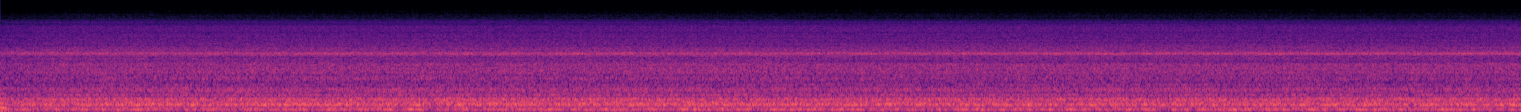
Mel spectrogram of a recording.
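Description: A furnace blower motor hums and whirs steadily nearby.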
